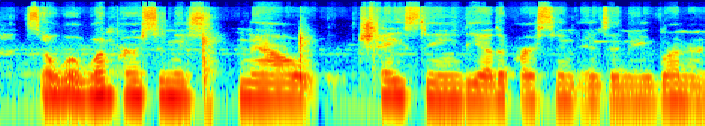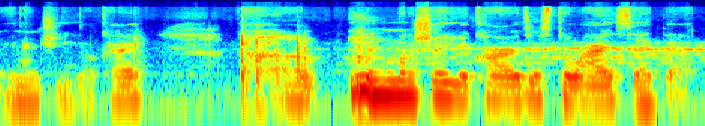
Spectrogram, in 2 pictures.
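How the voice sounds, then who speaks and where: A woman's medium-pitched voice at a moderate pace with fairly even intonation, over noticeable background noise. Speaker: tarot reader. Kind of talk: live tarot reading. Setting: at home, livestream. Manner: soft-spoken.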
